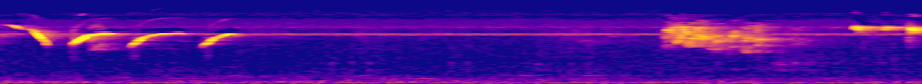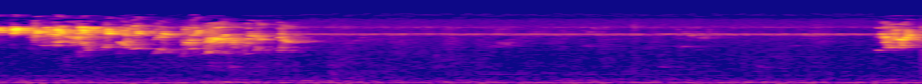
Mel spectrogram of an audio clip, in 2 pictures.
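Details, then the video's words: Canary singing as a lure to prompt other canaries: a few loud downward-sweeping whistles, a long thin sustained tone, and scattered bursts of scratchy warbling separated by quiet gaps. "PANCINGAN SUARA KENARI GACOR"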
